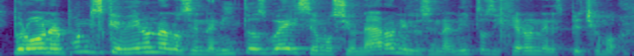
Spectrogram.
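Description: A man's voice: high voice, racing. A man in his thirties with a Mexican accent, a podcast host telling a story casually with lots of slang and laughter. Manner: animated, slangy, laughs often.

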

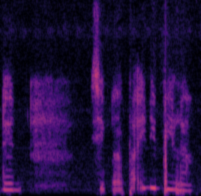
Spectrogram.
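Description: A woman, earnestly telling her personal story as an interview guest, often dropping into a soft breathy whisper. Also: sits high, moderate pace. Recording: muffled lo-fi with faint background noise.

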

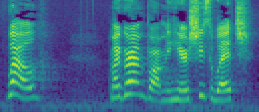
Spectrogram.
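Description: A woman's voice: high voice, animated, moderate pace, a bit bright, voice pushed up. A woman voicing a shy, timid young schoolboy who speaks hesitantly.

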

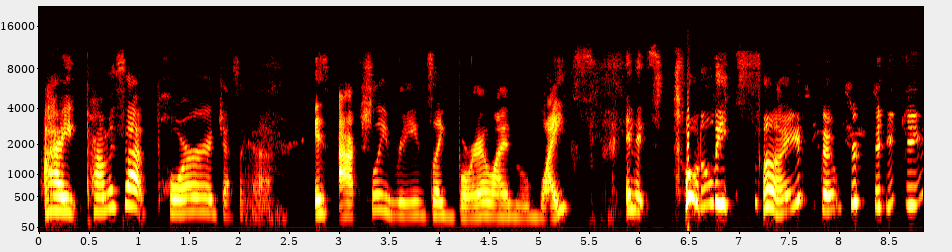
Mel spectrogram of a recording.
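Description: A woman's voice: fairly high pitch, expressive, unhurried. A young woman co-hosting a podcast, chatting casually with frequent laughs and fillers. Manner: laughs often, many fillers. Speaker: podcast co-host. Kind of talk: casual storytime chat.

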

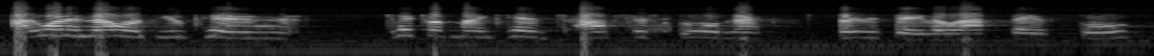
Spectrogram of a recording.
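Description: A woman's voice: high voice, moderate pace, sharp tone. A woman caller heard over a phone on speaker, chatting casually and laughing between lines. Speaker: caller, podcaster's sister. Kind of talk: casual family phone chat. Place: on a phone call, elsewhere. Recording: tinny speakerphone, from the mic.

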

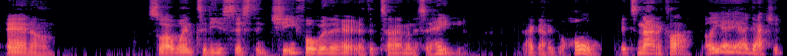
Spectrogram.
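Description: A man's voice: mid-range voice, moderate pace, gravelly, slightly rough. A man hosting a podcast, trading a laid-back story of his own start as a firefighter. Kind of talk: casual conversation.

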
